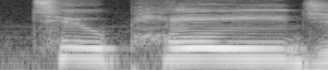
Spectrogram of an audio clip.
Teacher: So let's look at the word page for example which ends in an in a voiced sound. One page becomes two pages with that voiced Z.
